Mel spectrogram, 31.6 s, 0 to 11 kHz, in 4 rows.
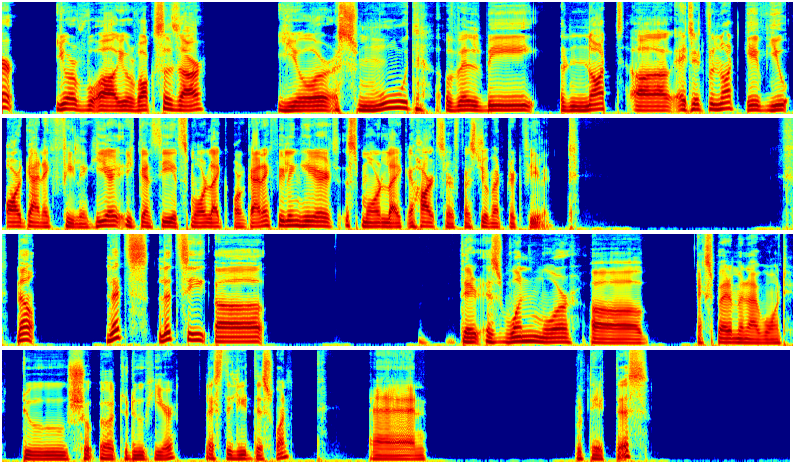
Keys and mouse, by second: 0.2 alt+middle click, 16.7 alt+right click, 17.9 alt+click, 18.6 alt+right click, 19.2 alt+click, 21.1 double click, 25.6 Delete, 27.6 Delete, 28.3 ctrl+click.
